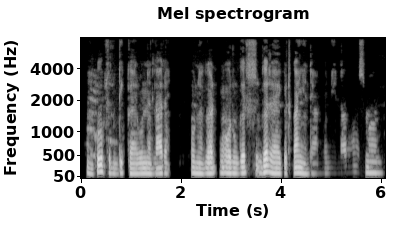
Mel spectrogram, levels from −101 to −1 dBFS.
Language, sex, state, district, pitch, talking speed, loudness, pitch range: Rajasthani, male, Rajasthan, Nagaur, 115 Hz, 100 wpm, -23 LUFS, 110-120 Hz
